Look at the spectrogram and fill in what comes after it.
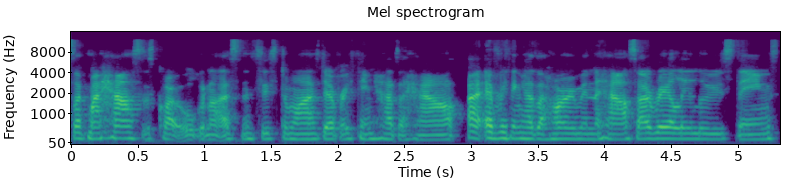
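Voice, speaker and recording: A woman with an Australian accent speaks at a medium pitch. Her tone is bright and sharp, and her pace is very fast. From rural New South Wales, Australia. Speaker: former teacher and wellbeing consultant. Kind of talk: casual interview. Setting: remote call.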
